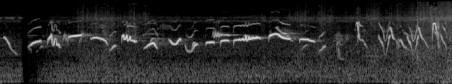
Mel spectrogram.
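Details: Oriental magpie-robin lure made of wild bird song, meant to provoke a kept bird into singing. A fast run of high whistled, slurred notes rising and falling, then a burst of sharp steep chirps near the end.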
